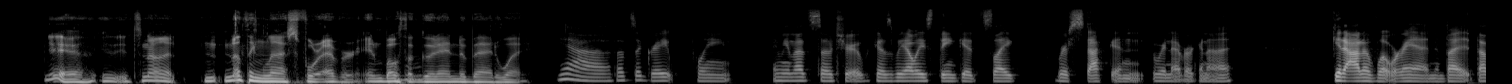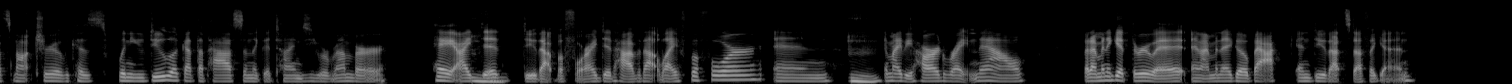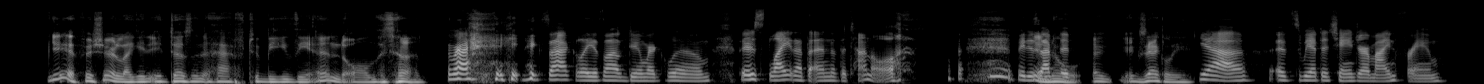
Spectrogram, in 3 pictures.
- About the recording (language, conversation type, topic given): English, unstructured, How can focusing on happy memories help during tough times?
- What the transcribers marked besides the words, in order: laughing while speaking: "the time"; laughing while speaking: "Right, exactly"; chuckle; tapping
